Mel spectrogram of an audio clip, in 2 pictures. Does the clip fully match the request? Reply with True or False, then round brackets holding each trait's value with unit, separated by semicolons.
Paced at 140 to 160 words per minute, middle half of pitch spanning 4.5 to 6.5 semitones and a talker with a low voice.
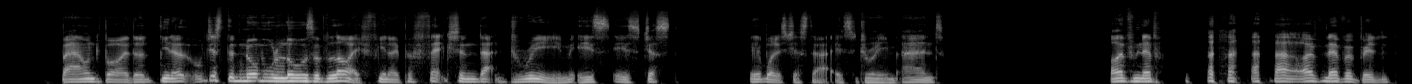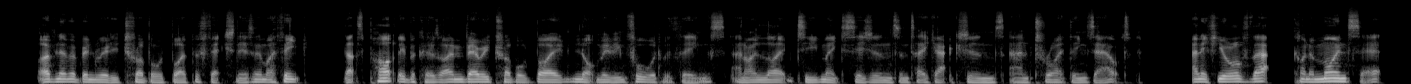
True (155 wpm; 5.1 semitones; 110 Hz)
